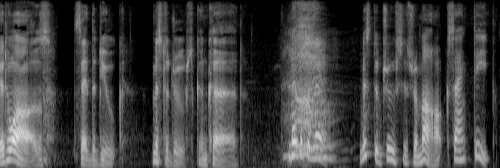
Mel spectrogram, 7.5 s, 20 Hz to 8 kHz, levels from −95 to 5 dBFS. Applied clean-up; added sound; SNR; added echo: neural mask model DeepFilterNet 3.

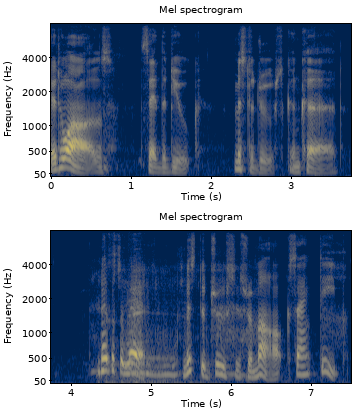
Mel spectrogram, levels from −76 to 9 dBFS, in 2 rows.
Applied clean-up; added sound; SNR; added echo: neural separator model SepFormer DNS4.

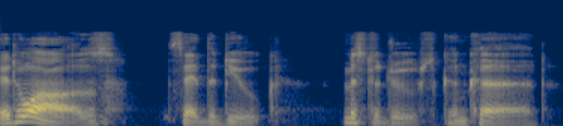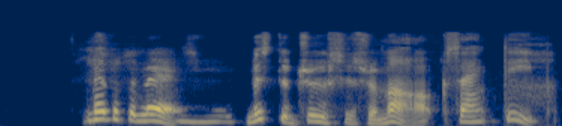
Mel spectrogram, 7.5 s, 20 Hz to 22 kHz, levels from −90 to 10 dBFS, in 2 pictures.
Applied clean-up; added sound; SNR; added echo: neural mask model Resemble Enhance denoiser.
